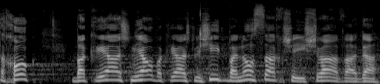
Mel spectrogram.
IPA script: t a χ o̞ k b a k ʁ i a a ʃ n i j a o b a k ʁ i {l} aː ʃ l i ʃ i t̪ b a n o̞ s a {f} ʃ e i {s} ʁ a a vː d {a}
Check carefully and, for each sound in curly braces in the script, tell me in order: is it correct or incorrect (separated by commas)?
incorrect, incorrect, incorrect, correct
